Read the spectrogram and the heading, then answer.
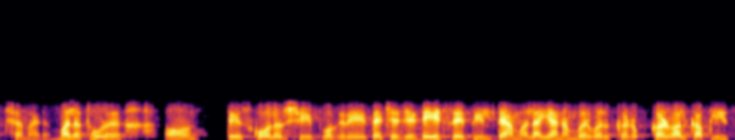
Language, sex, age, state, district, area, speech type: Marathi, female, 30-45, Maharashtra, Buldhana, urban, conversation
